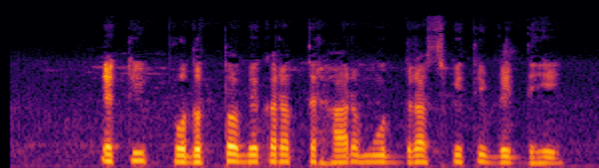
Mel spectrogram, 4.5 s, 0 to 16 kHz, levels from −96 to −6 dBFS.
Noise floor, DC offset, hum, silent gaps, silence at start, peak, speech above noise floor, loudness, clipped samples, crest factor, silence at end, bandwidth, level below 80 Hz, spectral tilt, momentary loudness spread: -58 dBFS; under 0.1%; none; none; 0.75 s; -4 dBFS; 35 dB; -25 LUFS; under 0.1%; 22 dB; 0.3 s; 9.6 kHz; -56 dBFS; -7.5 dB/octave; 9 LU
